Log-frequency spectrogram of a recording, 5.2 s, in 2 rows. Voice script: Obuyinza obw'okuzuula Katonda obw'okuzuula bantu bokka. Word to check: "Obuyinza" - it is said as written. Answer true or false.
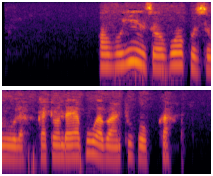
true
